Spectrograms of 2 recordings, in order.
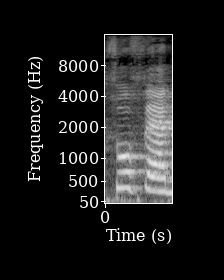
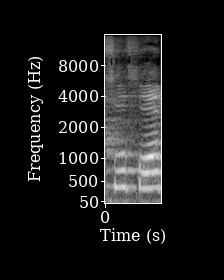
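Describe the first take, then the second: First: The final vowel sounds like the vowel in cat. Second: The final vowel sounds like the vowel in walk. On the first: "कैट की तरह सोफा भी तो कह सकते थे" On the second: "वॉक में ए की आवाज ओ होती है"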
